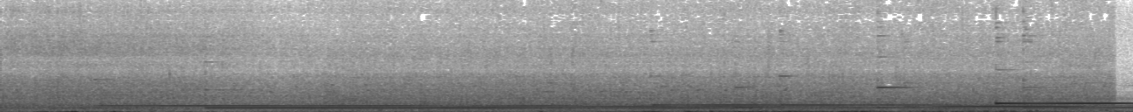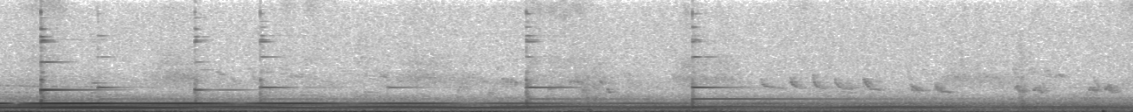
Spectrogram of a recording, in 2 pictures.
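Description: Wind chime ringing, several long overlapping notes, over the steady rush of river water. About halfway through, the water noise drops away suddenly, leaving the chime notes, and a few faint chirps come in near the end.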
